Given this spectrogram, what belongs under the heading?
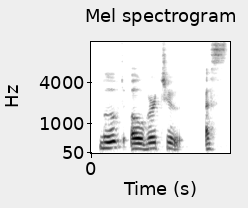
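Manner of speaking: ordinary delivery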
